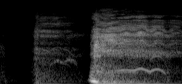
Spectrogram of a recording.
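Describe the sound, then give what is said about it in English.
Two breathy sniffs over a Jello shot glass of 100-proof liquor, a shorter soft one followed after a brief pause by a longer, louder, airy inhale. No one speaks. “All right, sniff. Mouth open.”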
